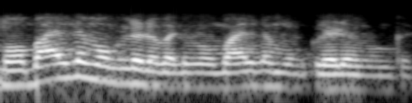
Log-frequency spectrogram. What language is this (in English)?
Sindhi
